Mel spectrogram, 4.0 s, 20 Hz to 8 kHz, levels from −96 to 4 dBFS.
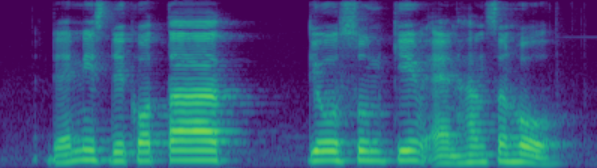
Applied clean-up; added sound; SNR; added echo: none; none; none; none.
